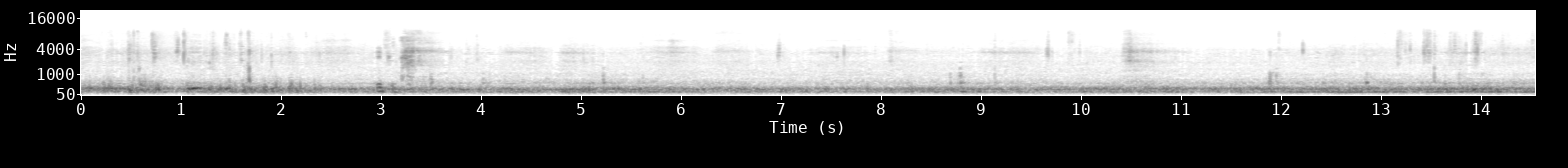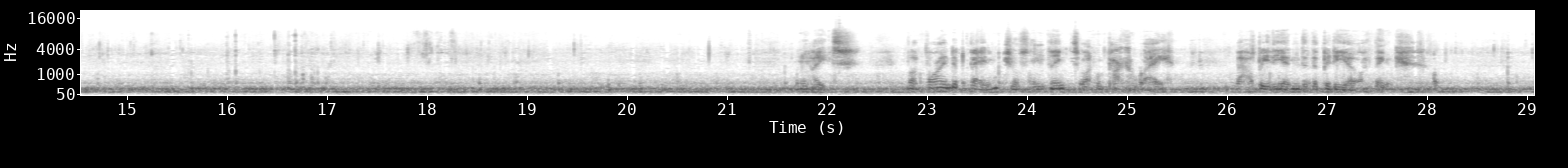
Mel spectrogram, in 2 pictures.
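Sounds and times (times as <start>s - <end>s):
bicycle tyres rumbling: 0.0s - 29.0s
small clicks and ticks: 11.8s - 21.8s, 27.7s - 29.0s.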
